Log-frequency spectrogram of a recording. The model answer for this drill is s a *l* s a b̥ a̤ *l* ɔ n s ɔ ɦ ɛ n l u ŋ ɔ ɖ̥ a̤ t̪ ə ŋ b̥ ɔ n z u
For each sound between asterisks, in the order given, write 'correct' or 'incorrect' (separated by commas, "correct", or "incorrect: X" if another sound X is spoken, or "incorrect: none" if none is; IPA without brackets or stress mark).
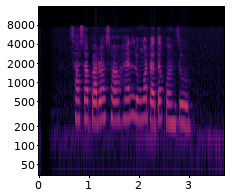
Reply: incorrect: none, incorrect: ɾ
